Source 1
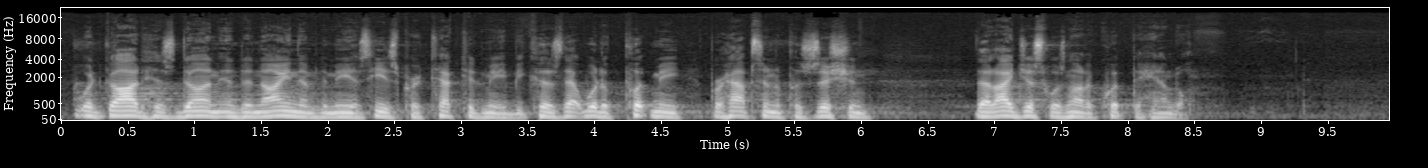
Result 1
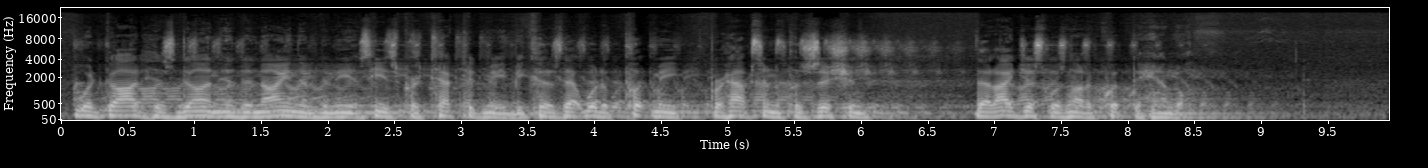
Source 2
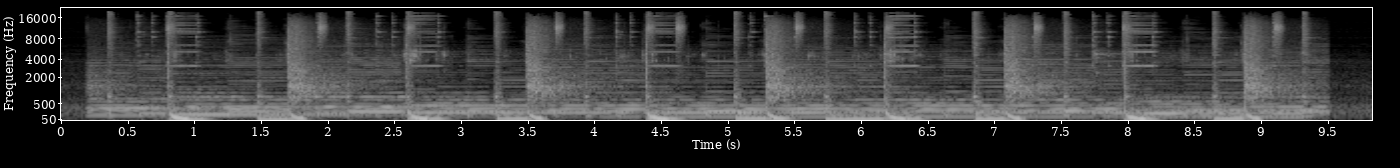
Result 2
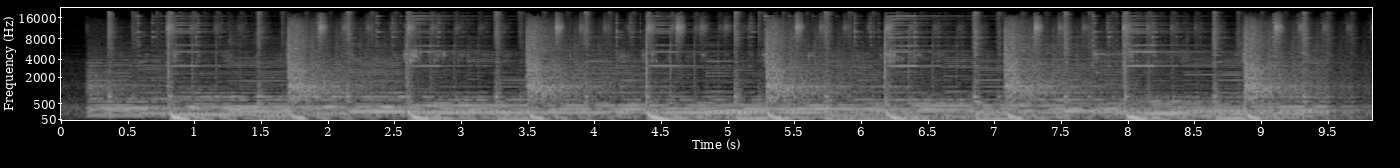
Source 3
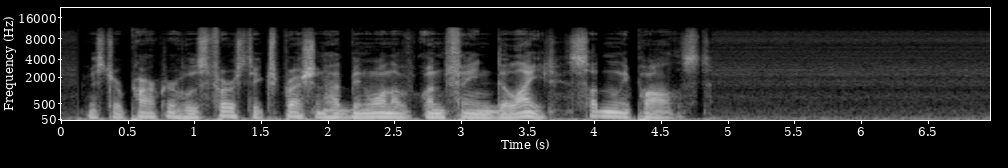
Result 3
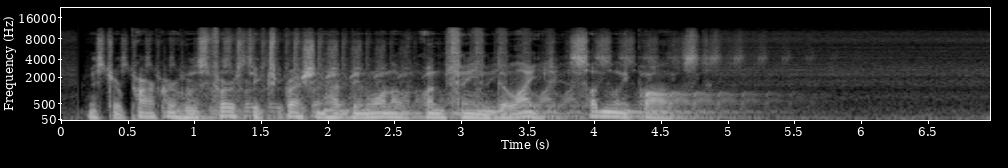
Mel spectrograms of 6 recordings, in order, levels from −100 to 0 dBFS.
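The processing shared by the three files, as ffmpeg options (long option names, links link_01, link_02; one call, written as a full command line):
ffmpeg -i in.wav -filter_complex "[0:a]highpass=frequency=63:width=0.5412,highpass=frequency=63:width=1.3066,acompressor=threshold=-27dB:ratio=6,asplit=2[link_01][link_02];[link_02]aecho=0:1:179|358|537|716|895|1074|1253:0.251|0.151|0.0904|0.0543|0.0326|0.0195|0.0117[link_03];[link_01][link_03]amix=inputs=2:normalize=0" out.wav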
